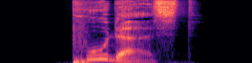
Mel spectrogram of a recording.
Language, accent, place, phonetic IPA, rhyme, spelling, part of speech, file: German, Germany, Berlin, [ˈpuːdɐst], -uːdɐst, puderst, verb, De-puderst.ogg
- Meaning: second-person singular present of pudern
